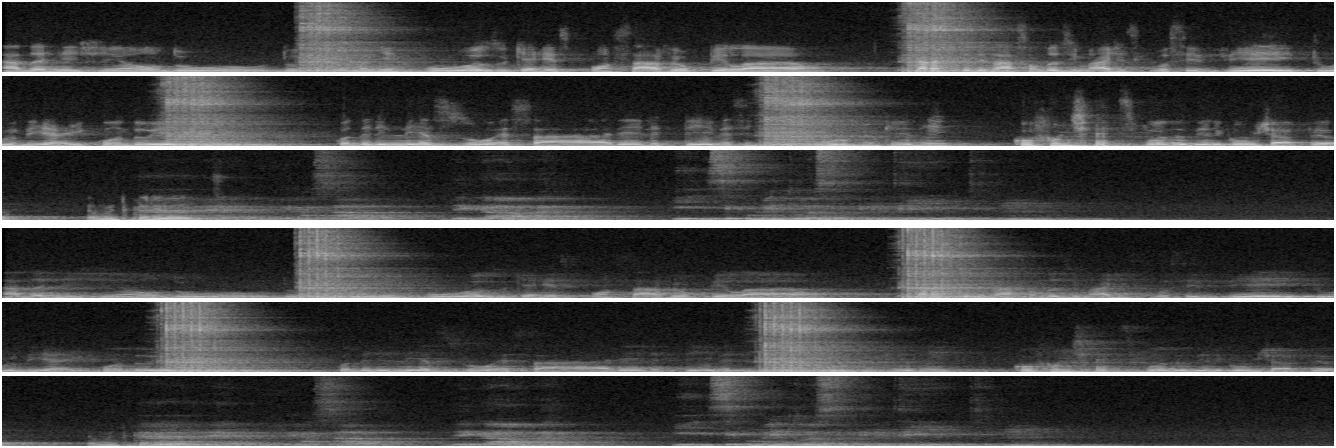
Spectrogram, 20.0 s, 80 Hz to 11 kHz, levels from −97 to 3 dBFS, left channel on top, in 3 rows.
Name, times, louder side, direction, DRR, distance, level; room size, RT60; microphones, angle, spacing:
voice 1, 0.0-4.1 4.6-8.1 8.3-11.5 11.7-13.4 13.7-14.3, left 6 dB, 75° left, 16 dB, 0.4 m, -25 dB
Tools, 1.5-1.8 4.5-4.9 7.4-7.9 10.4-10.8, right 1 dB, 30° right, 1.9 m, -26 dB
voice 2, 11.9-12.4 14.0-15.2 15.5-16.2 16.7-18.5, equal, 15° left, -6 dB, 2.2 m, -37 dB
8.1 x 7.0 x 7.1 m, 1.4 s
head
